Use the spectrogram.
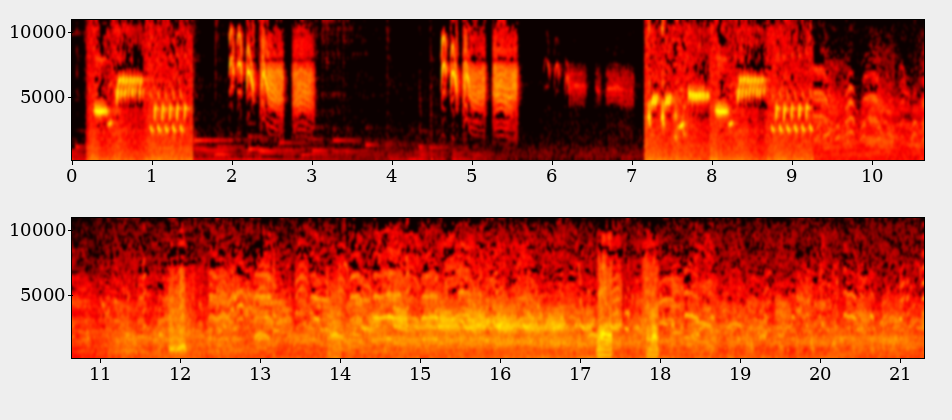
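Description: Birds chirp and call in short bright bursts separated by brief pauses, then settle into a steady, dense chorus of overlapping songs and twitters that continues to the end, with no voices.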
